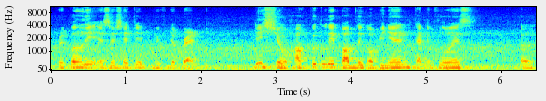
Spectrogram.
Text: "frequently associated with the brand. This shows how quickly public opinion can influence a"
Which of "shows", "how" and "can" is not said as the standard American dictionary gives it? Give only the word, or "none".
shows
